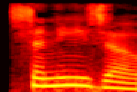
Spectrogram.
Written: cenizo

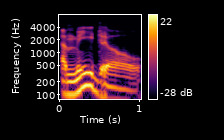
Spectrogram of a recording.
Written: amido

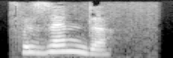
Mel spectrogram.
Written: fazenda

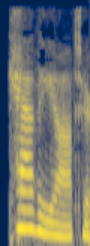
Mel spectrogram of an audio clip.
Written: caveator

